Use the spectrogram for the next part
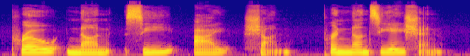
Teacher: It is not pronunciation, it is pronunciation. The middle changes from ounce to nuns.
